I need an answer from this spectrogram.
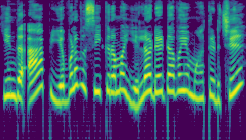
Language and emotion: Tamil, surprised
